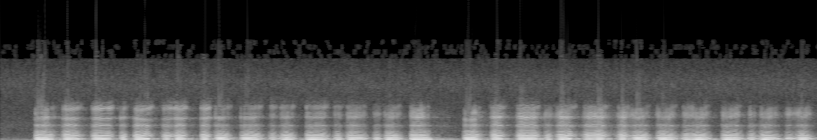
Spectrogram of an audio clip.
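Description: A ventriloquist humming a quick, wavering tune in his dummy's voice: a run of short buzzy notes with a brief break about halfway through.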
